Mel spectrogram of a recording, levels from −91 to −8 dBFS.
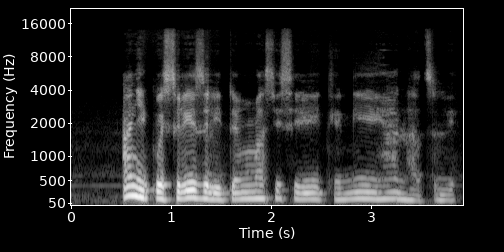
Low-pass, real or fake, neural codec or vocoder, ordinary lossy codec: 14.4 kHz; fake; codec, 32 kHz, 1.9 kbps, SNAC; none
